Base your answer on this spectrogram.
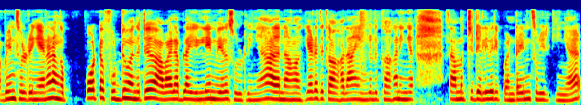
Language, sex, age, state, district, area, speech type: Tamil, female, 45-60, Tamil Nadu, Pudukkottai, rural, spontaneous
